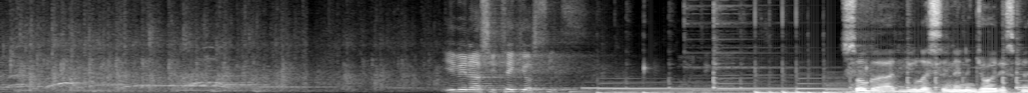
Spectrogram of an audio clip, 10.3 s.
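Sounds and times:
audience clapping: 0.0s - 5.0s
speech: 4.5s - 5.9s, 8.5s - 10.2s.

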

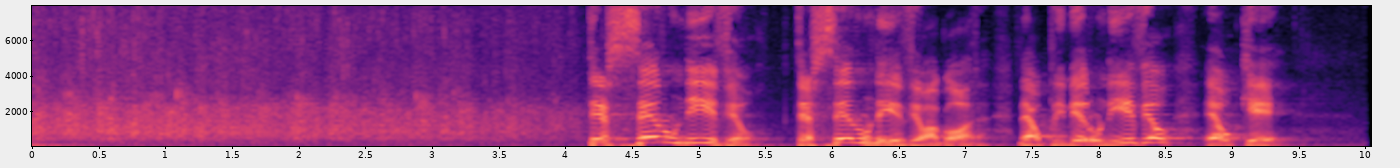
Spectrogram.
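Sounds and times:
audience applause: 0.0s - 4.2s
speech: 4.2s - 9.5s.

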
